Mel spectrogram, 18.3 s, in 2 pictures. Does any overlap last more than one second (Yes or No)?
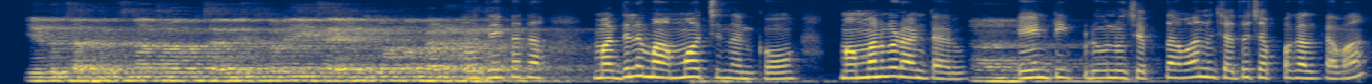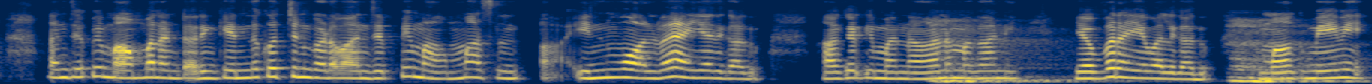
No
